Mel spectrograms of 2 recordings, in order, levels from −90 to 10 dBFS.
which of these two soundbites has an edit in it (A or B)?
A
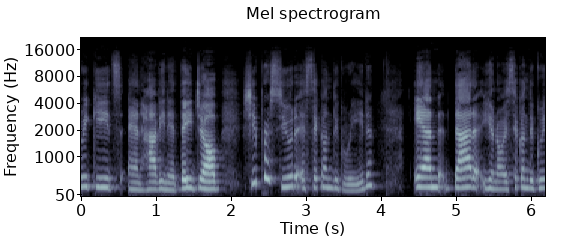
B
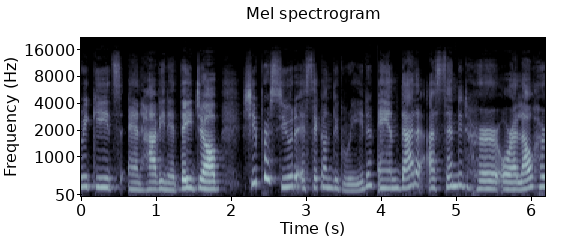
B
